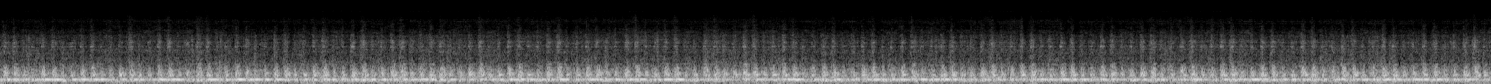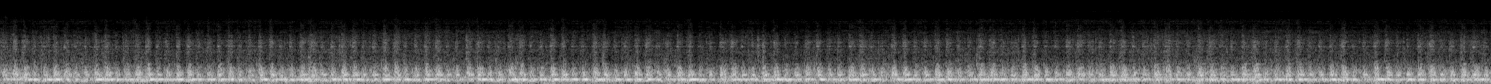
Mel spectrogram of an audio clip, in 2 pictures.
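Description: Narrow-gauge steam locomotive Dolgoch and its train: a loud, steady running sound with a constant low hum and no distinct exhaust beats.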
